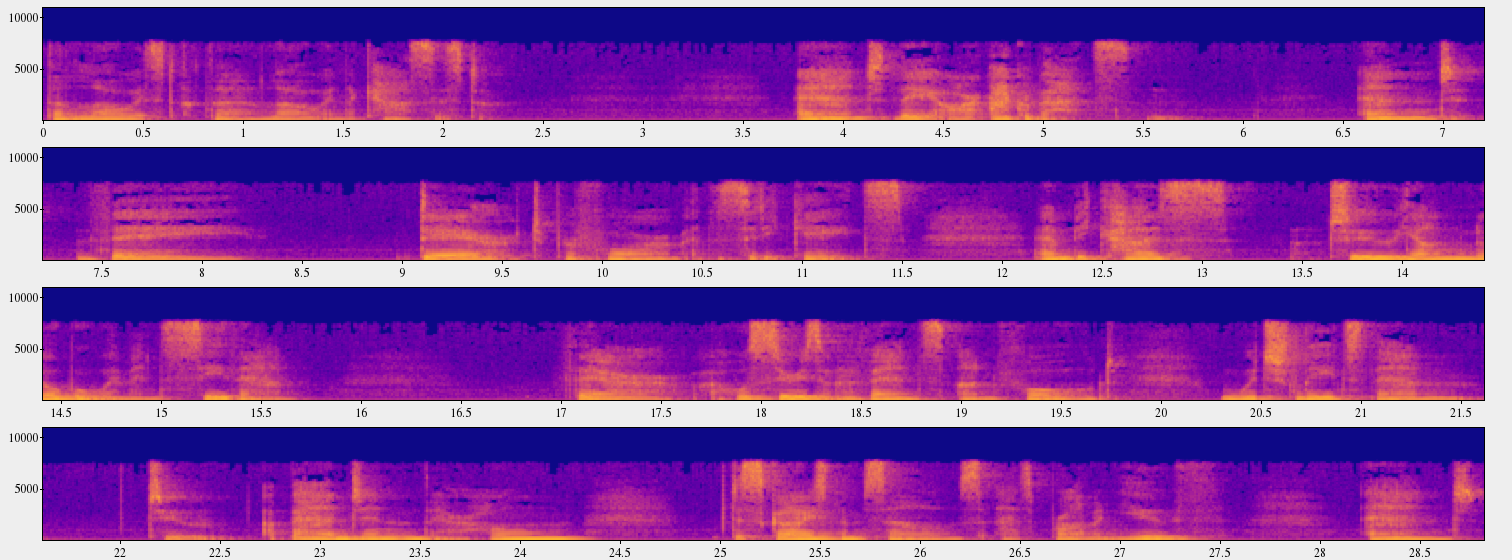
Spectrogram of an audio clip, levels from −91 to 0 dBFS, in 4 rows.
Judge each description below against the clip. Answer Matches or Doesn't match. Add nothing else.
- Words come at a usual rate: Doesn't match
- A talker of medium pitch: Matches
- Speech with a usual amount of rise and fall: Matches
